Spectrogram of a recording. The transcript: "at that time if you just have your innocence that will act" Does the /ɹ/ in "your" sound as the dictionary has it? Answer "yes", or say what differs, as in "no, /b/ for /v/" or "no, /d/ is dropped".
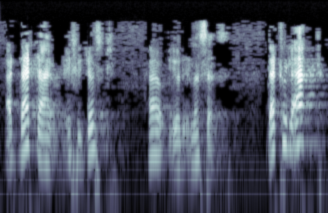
yes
